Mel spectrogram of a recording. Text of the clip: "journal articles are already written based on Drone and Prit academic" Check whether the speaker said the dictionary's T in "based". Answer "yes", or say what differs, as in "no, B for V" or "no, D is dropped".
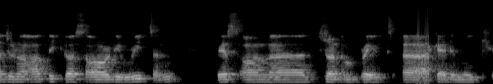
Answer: yes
